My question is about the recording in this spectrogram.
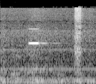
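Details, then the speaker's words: TyreAid hardwired cab tyre pressure monitoring unit gives one short high beep over a quiet background, warning of a low tyre; the driver must go out and check which tyre. "only if there's a low tire it changes and says well tire and when it says low tire in the cab the driver needs to go out and see which we is fashion"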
